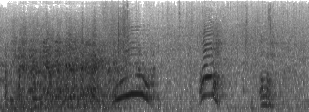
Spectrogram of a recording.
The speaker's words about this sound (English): Why doesn't it stop? Haven't we been through enough? The riding trails are underwater, the April dance has been canceled, and I don't even want to think what the rain is doing to my hair.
